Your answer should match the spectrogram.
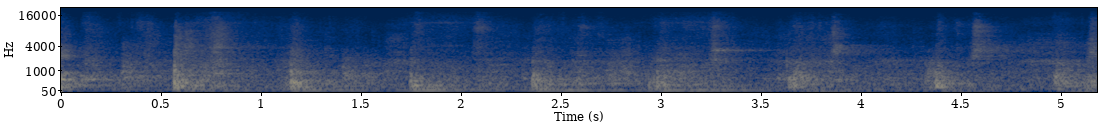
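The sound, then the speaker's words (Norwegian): A door is opened, followed by a steady series of footsteps, about eight evenly spaced thuds with a soft scuffing quality, heard alone without any talking. “Dør åpen, men den er lukket. der er den, ja.”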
